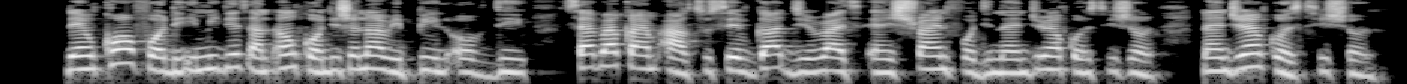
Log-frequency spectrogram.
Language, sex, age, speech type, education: Nigerian Pidgin, female, 30-45, spontaneous, tertiary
